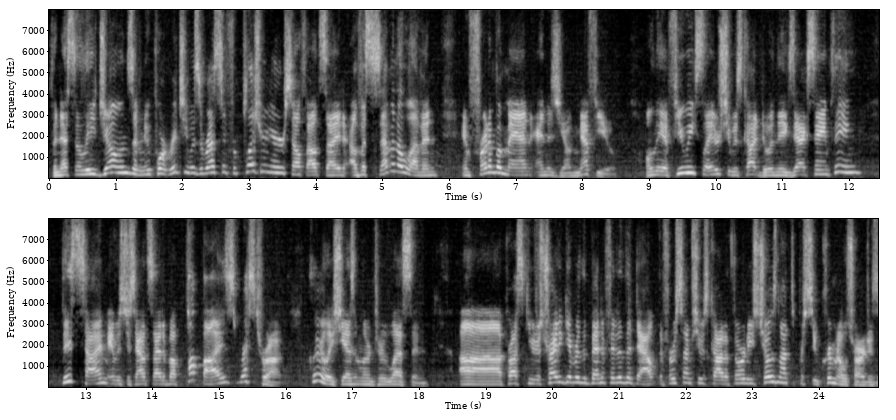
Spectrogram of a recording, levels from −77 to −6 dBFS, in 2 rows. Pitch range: 155-220 Hz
